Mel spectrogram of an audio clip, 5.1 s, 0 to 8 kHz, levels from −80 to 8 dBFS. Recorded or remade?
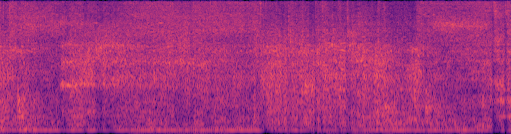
remade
